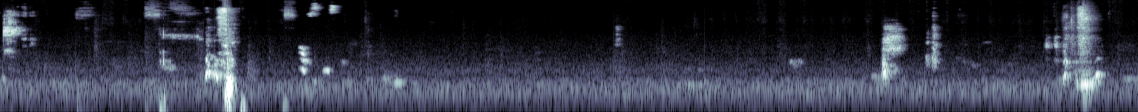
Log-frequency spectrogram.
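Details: A female teacher's sneezing fit: several sharp, explosive sneezes in a quiet room, with gasps before some of them.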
